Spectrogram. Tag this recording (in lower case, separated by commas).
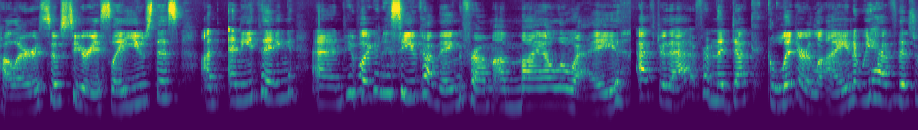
speech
